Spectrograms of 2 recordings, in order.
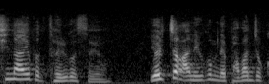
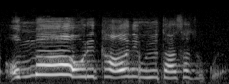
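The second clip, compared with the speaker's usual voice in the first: bright raised voice promising milk; loud mock promise; 8 semitones higher, 13 dB louder than usual. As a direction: call it out eagerly. Mother promising, loud quote.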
